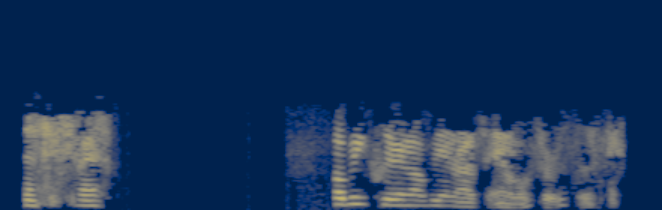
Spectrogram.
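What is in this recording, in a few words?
Sheriff Dispatch, Scanner audio recording archive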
